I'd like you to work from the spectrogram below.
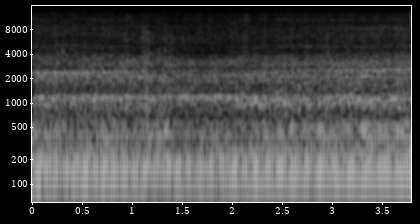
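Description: Motorcycle engine straining as it pulls away in second gear, a loud, steady low rumble with rapid pulsing clatter, close up and unbroken.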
